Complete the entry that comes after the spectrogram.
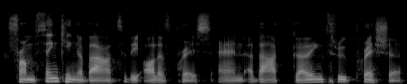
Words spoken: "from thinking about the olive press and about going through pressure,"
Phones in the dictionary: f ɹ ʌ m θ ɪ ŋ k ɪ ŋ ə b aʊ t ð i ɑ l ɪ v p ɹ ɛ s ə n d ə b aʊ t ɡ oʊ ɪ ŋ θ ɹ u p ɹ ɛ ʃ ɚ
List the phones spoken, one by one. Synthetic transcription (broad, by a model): f ɹ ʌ m θ ɪ ŋ k ɪ ŋ ə b aʊ t ð i ɑ l ɪ v p ɹ ɛ s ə n ə b aʊ t ɡ oʊ ɪ ŋ θ ɹ u p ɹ ɛ ʃ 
